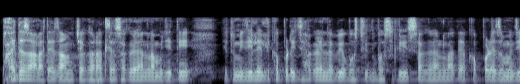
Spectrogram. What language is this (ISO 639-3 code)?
mar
